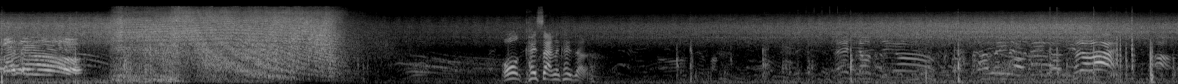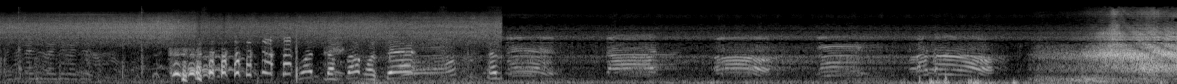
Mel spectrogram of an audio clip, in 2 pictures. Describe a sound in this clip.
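People shout and talk excitedly outdoors.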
